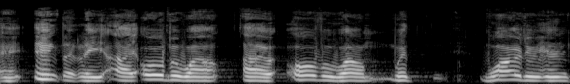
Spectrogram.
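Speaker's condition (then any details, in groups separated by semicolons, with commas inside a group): Deafness; comfortable speaking and using own voice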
